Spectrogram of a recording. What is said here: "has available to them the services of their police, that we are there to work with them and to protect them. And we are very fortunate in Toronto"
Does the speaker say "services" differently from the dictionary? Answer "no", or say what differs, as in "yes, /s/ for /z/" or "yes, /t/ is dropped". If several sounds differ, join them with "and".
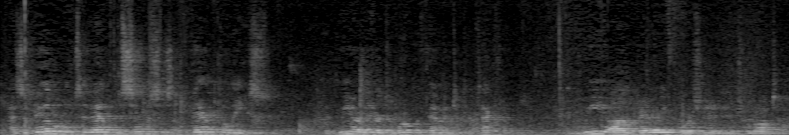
no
